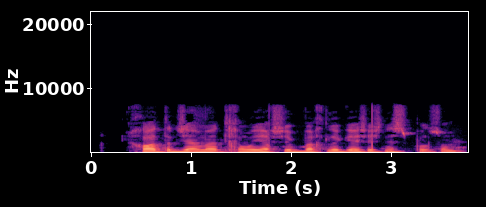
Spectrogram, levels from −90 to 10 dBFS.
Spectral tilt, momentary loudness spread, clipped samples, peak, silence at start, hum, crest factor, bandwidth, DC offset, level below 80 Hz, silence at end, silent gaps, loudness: -8 dB/octave; 10 LU; under 0.1%; 0 dBFS; 0.4 s; none; 18 dB; 7.6 kHz; under 0.1%; -54 dBFS; 0.05 s; none; -20 LUFS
